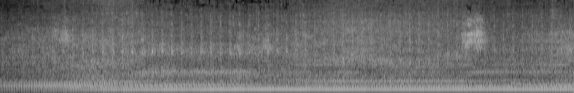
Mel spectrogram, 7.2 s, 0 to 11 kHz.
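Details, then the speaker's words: Toyota 1JZ engine after a drive, coolant around 208 and heavy smoke: deep rough idle with a dull, steady knock about four times a second from the bottom end; rod knock. "No, it sounds like the engine, dude. You hear that, right? Rod knock!"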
